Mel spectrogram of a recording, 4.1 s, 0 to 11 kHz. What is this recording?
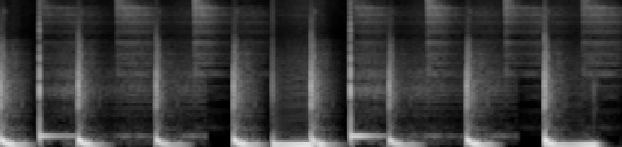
house beat 116bpm with-01
reverb short house beat 116bpm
